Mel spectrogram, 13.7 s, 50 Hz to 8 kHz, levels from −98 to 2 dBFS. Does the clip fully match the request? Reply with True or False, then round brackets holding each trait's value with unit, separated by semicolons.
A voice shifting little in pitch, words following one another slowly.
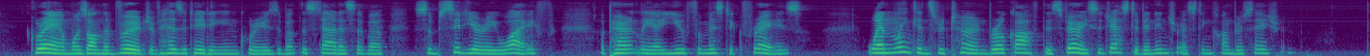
True (2.2 semitones; 130 wpm)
